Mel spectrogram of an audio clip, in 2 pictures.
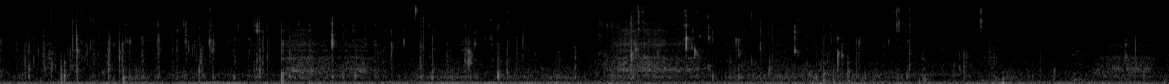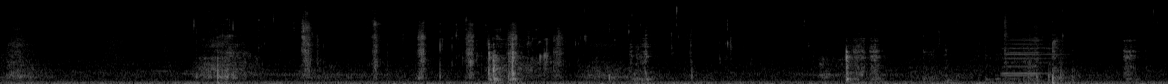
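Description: A man chews food noisily, close to a microphone.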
